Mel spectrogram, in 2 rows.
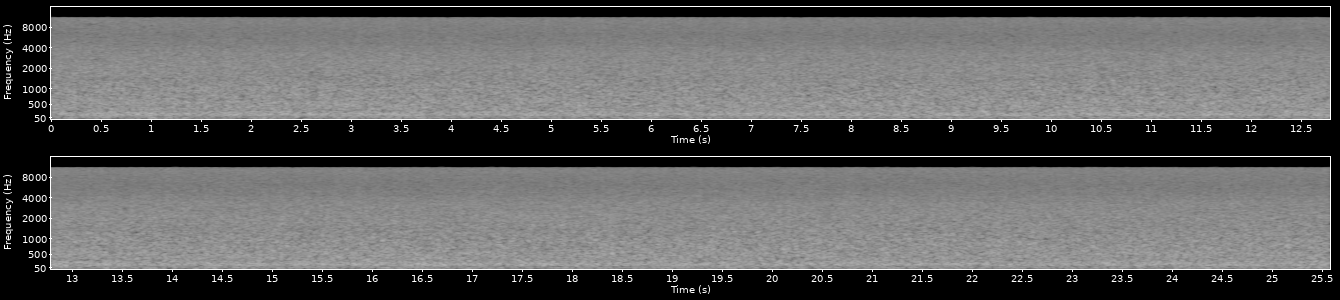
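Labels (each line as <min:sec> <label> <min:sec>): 0:00.1 A loud river stream flowing steadily. 0:25.6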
